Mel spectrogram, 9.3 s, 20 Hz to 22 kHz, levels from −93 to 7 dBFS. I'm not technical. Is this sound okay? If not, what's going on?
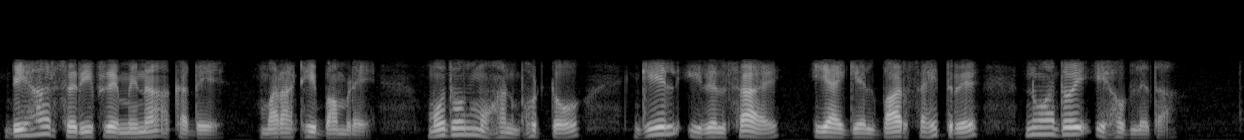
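Yes, it's fine: it sounds like an ordinary landline phone call, and nothing in it is going wrong.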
